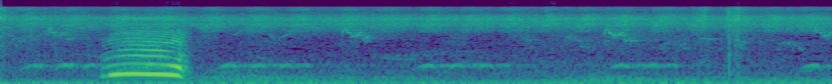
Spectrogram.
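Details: Goat giving a single loud quavering bleat lasting under half a second, followed by faint short tonal sounds and background hum.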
